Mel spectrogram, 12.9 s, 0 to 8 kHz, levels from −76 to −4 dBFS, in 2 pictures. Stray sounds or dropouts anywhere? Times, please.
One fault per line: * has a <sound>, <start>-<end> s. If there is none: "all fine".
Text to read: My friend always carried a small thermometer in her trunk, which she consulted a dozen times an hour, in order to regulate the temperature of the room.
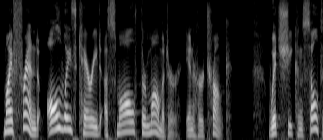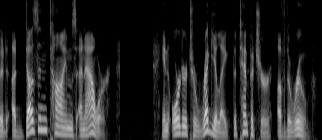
all fine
